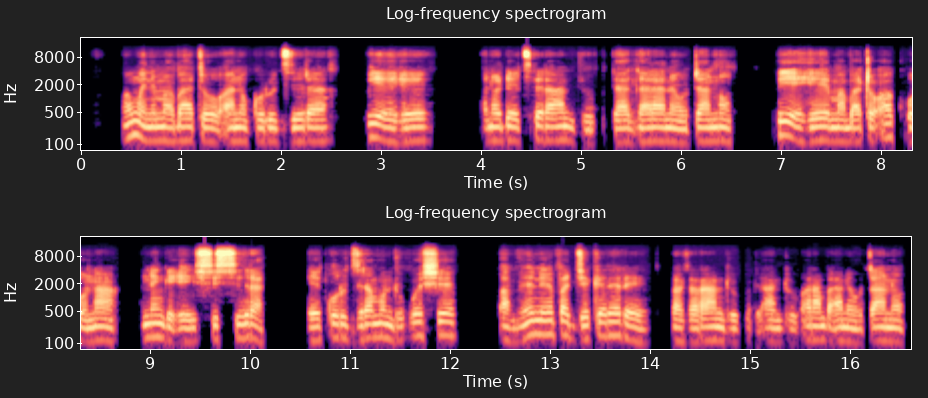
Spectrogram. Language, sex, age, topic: Ndau, female, 18-24, health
